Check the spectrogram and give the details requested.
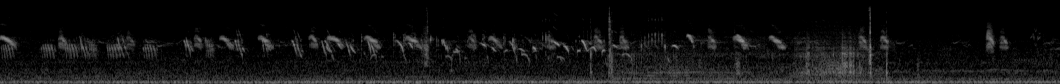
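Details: Purple martins at a nesting colony, many birds chattering at once: dense rapid chirps and gurgling notes throughout, with a few sharp clicks and a low steady hum underneath.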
